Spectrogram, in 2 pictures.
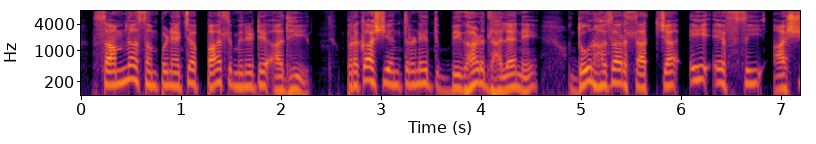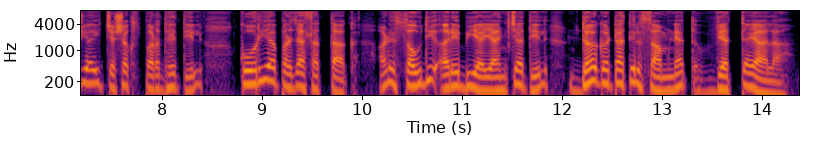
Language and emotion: Marathi, neutral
